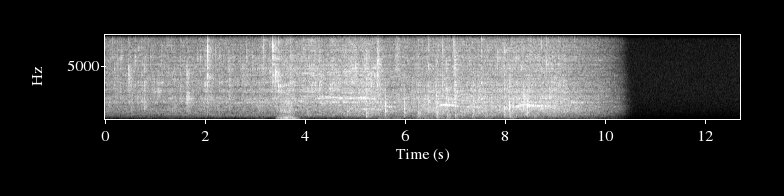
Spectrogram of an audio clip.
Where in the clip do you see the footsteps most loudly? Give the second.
4 s.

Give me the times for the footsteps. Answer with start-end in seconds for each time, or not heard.
3.4-8.6.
